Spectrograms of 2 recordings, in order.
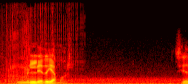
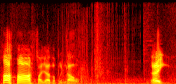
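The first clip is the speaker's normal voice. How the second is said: burla; 3 semitones higher, 7 dB louder than usual. Real, not acted. El enemigo falla, se burla.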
